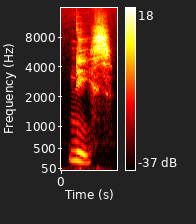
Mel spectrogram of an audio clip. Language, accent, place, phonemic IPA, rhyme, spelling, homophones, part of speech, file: English, US, California, /nis/, -iːs, niece, Nice, noun, En-us-niece.ogg
- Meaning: A daughter of one’s sibling, brother-in-law, or sister-in-law; either the daughter of one's brother ("fraternal niece"), or of one's sister ("sororal niece")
